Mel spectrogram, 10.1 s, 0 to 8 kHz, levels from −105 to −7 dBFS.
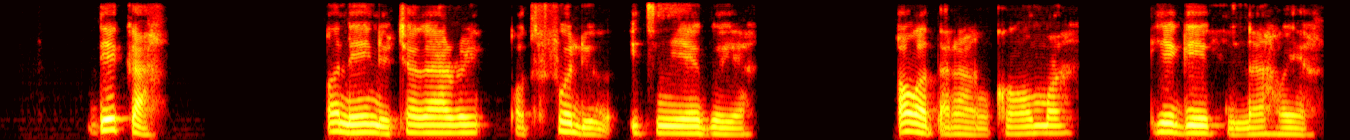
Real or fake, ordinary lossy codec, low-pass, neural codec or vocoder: fake; none; 7.2 kHz; codec, 16 kHz, 8 kbps, FunCodec, trained on Chinese and English, 25 frames a second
